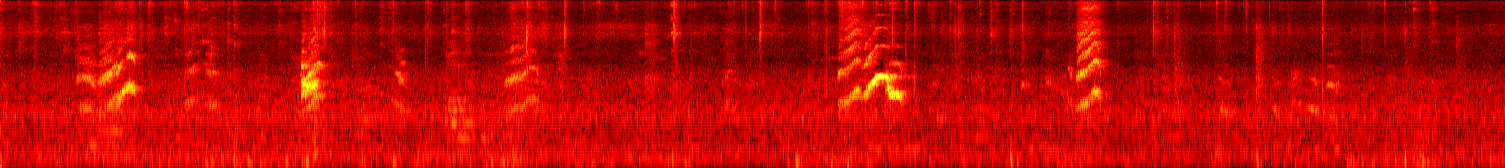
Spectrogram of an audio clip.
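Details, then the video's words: Cockatiel in the morning giving repeated arched whistled calls at irregular intervals, some loud and doubled, others faint, with a steady low rumble underneath throughout. "Cockatiel Morning Routine"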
